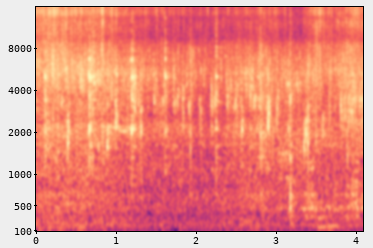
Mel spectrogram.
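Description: Sliced shallots (bawang merah) sizzling and crackling in hot frying oil in a wok, just tipped in. It makes a steady hiss dotted with sharp little pops.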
